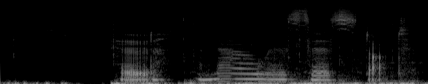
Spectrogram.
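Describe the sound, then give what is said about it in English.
Typing on a computer keyboard while entering a long package name: quick plastic key clicks, mostly buried under a person talking, with a brief pause before the voice begins. “So over here, I'm just going to type that in. So bear with me, because it's a lot to type in.”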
